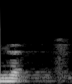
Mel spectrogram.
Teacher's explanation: التاء لا تقلق، وده مش وقت، وطلع شوية هوا كده علشان تطلع التاء، لأن التاء من حروف الهمس، تقول نأت أوعى تقلقنها.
